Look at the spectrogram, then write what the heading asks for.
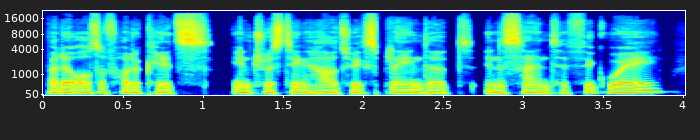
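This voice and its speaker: Man, very deep and mellow. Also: level tone, quick pace, dry recording, clean studio sound. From Austria. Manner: thoughtful, hesitant with fillers. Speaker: graduate guest. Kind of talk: interview answers.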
